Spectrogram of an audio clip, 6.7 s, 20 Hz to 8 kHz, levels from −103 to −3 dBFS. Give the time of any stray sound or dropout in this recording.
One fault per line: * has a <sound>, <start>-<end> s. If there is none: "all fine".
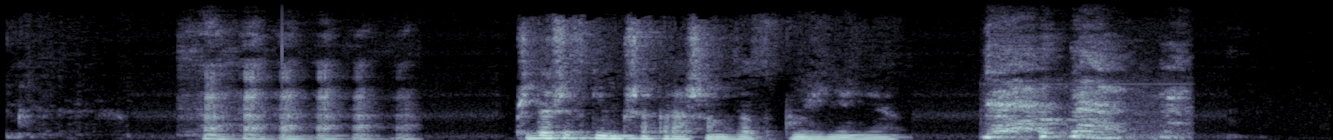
* has a laugh, 0.9-2.1 s
* has a cough, 4.9-6.0 s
